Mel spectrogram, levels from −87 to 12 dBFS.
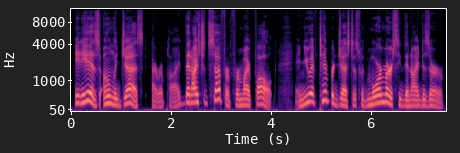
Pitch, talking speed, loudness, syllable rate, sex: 180 Hz, 190 wpm, -19 LUFS, 5.1 syllables/s, female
